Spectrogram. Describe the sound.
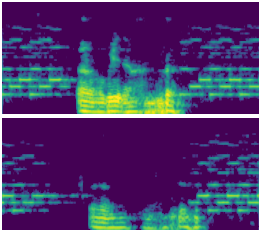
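A mobile phone ringtone for an incoming call plays a repeating melodic tune throughout, moderately loud, while a man's voice talks over it in two bursts.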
